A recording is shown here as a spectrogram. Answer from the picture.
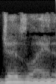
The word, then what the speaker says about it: Ghislaine: I know everybody pronounces it different, but I think Ghislaine is the best way.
